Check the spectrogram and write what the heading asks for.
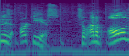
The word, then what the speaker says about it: Arceus: special one I was referring to the correct pronunciation is Arceus so out of all of the pronunciations you've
